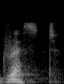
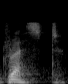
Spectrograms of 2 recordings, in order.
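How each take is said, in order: The two takes are said the same way.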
